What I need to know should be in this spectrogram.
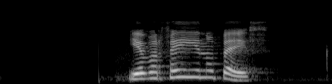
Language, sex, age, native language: Icelandic, female, 9, Icelandic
